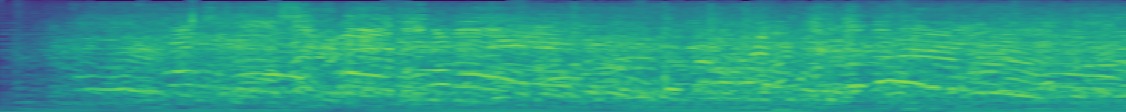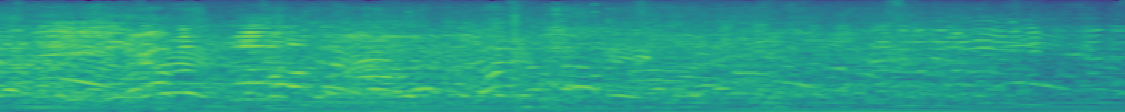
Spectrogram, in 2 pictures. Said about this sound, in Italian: Sono le urla dei parenti che la fanno partire e lì seguono un gruppo di agenti. D'un colpo la chiesa diventa una bolgia, rimbomba di urla.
